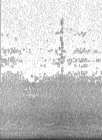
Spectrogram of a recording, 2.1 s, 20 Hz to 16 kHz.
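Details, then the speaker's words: 2002 Volvo V70 2.4T just after cleaning the throttle body, MAF and sensors following limp mode with codes P0068/P0221: the engine idles low, then revs cleanly once and settles with no stumble. Sounds healthy. "Oh my God! It's actually working! Tailgate open. It actually sounds perfect."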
